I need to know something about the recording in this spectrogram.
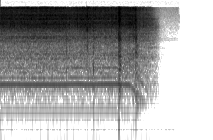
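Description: A small electric motor whirring briefly: it spins up, runs steadily with a click partway through, and winds down and stops about a second and a half in.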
